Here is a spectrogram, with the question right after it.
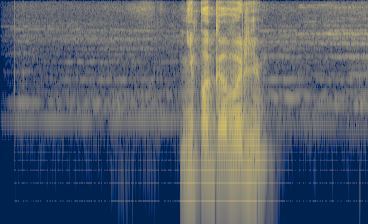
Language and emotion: Russian, angry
